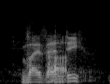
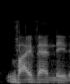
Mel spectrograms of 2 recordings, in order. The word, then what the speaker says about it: Vivendi: Vivendi. – Vivendi.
